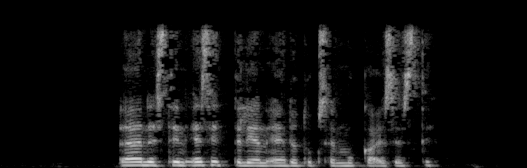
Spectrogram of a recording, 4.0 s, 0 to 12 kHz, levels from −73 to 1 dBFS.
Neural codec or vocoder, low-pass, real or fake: none; 9.9 kHz; real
